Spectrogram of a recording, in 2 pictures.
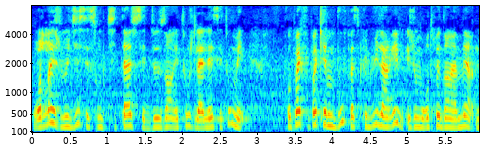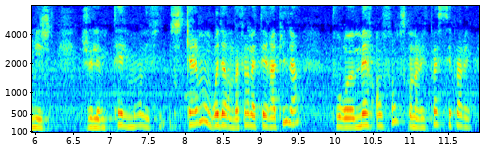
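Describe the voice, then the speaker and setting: A woman influencer in a casual phone story, chatting to her followers in a slangy, lively way, laughing often, outdoors in a residential complex. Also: mid-range voice, quick pace, a little hiss or hum.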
